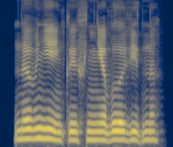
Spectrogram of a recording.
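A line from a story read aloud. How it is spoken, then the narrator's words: Old mother's grumble. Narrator (Russian): проворчала мамаша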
